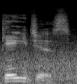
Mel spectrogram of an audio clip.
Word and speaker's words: gauge: On the instrument panel, you have a lot of different gauges. Pronunciation, gauge. Use the hard g and the long A, like say and pay.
